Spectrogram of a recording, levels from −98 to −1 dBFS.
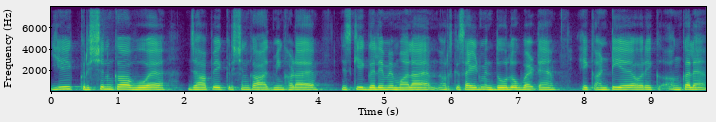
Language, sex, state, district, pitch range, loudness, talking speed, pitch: Hindi, male, Bihar, Jamui, 175-185 Hz, -14 LUFS, 200 wpm, 180 Hz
